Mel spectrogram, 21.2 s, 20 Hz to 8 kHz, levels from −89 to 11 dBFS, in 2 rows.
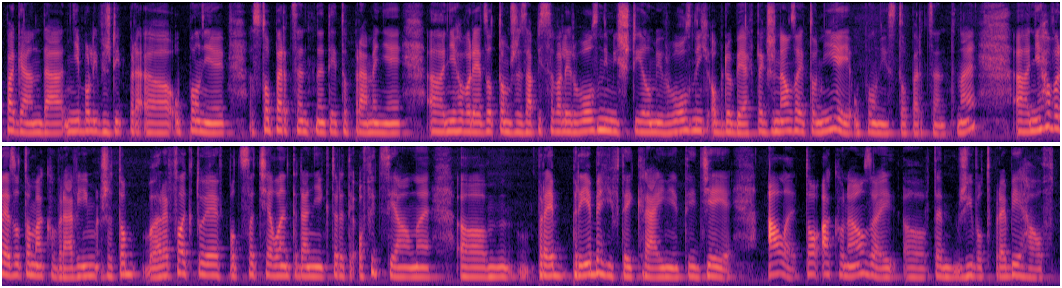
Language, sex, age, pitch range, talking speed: Slovak, female, 30-49, 155-180 Hz, 160 wpm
